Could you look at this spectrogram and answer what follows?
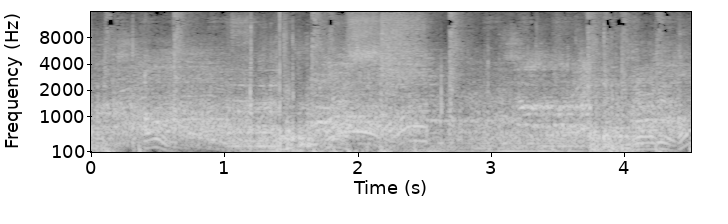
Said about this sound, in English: I would say that's a good dunk.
